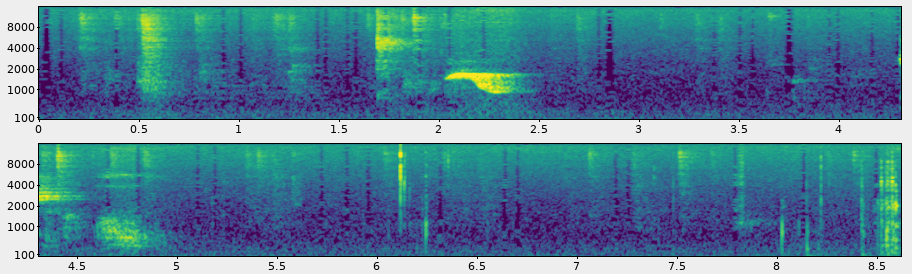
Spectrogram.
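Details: An African grey parrot taking a shower gives a few scattered raspy squawks and one clear rising whistle, with quiet pauses and soft clicks and knocks in a small room.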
